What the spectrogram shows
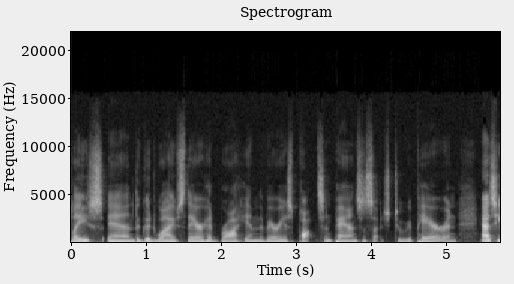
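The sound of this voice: The speaker uses an unforced reading voice. Nothing else stands out.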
